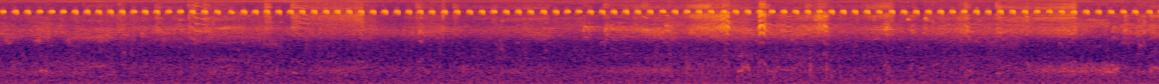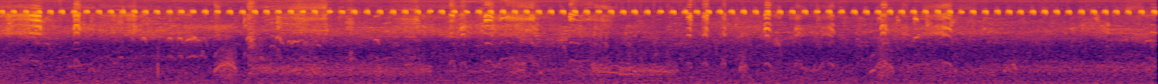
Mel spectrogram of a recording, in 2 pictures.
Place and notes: United States Minor Outlying Islands - Bonin Petrel soundscape
Recorded on the path to the All Hands Club ... Sand Island ... Midway Atoll ... recorded in the dark ... open lavalier mics ... flight calls and calls from bonin petrels ... calls and bill clapperings from laysan alabatross .. calls from white terns ... a cricket ticks away the seconds ... generators kick in and out in the background ...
